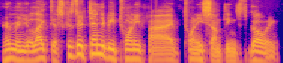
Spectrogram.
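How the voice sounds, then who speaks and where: A man guesting on a podcast, talking in an animated, rambling way and often turning to address the host. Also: medium pitch, creaky, dry recording, clean studio sound. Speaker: guest, non-profit founder and educator. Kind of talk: casual podcast conversation.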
